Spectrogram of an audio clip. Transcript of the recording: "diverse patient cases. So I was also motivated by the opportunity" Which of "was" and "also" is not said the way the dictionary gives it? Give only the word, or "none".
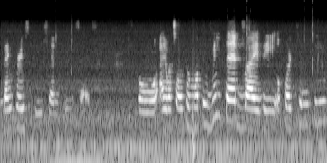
was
